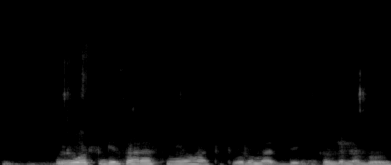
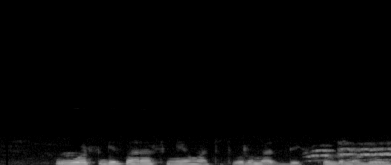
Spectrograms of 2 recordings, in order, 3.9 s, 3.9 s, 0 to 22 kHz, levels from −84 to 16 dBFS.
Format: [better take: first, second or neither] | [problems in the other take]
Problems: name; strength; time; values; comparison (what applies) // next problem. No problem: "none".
second | noise reduction (neural mask model Resemble Enhance denoiser)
